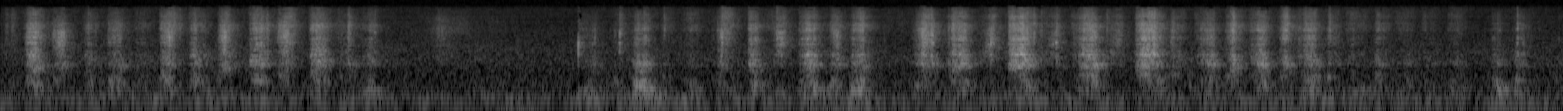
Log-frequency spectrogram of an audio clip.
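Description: A wooden stylus scratches repeated strokes across a flat black-coated scratch art card, working near the lower right of a drawn gate. Dry, bright rasping scrapes come in quick, uneven bursts, with a brief quieter pause around two seconds before the strokes resume and grow stronger. A steady low hum sits underneath throughout.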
